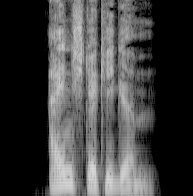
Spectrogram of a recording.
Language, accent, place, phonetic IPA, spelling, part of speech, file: German, Germany, Berlin, [ˈaɪ̯nˌʃtœkɪɡəm], einstöckigem, adjective, De-einstöckigem.ogg
- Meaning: strong dative masculine/neuter singular of einstöckig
